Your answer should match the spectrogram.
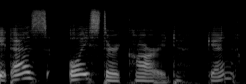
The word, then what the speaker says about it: Oyster card: So, we say it as oyster card. Again, oyster card.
